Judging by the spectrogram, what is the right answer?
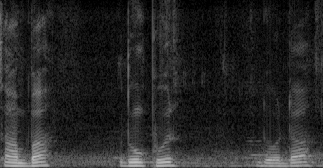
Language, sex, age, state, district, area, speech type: Dogri, male, 18-30, Jammu and Kashmir, Udhampur, rural, spontaneous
